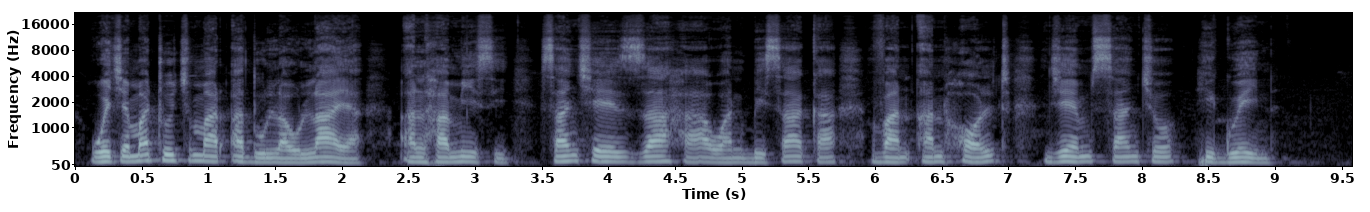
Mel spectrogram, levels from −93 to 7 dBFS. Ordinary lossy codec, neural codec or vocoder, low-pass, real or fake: none; vocoder, 44.1 kHz, 128 mel bands every 512 samples, BigVGAN v2; none; fake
